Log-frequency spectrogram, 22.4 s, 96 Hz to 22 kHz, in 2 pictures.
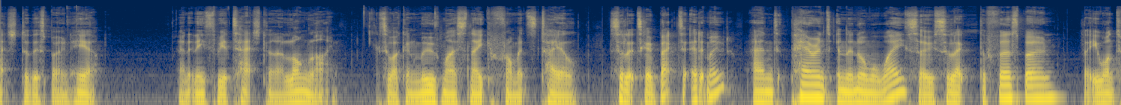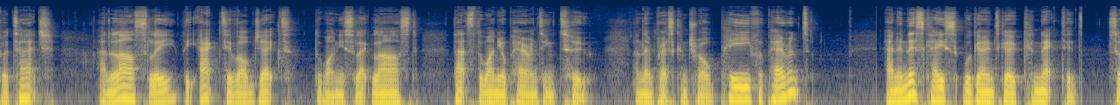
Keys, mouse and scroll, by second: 0.0 g, 0.8 right click, 6.5 click, 13.2 shift+click, 18.6 ctrl+p.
